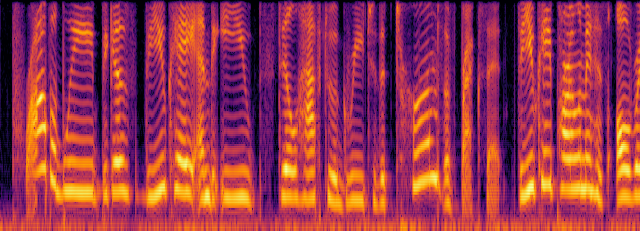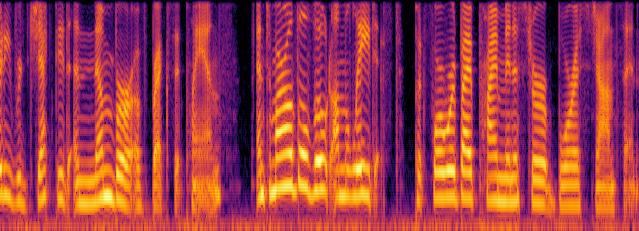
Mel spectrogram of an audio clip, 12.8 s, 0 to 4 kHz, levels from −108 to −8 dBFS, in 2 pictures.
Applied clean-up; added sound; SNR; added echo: none; none; none; none.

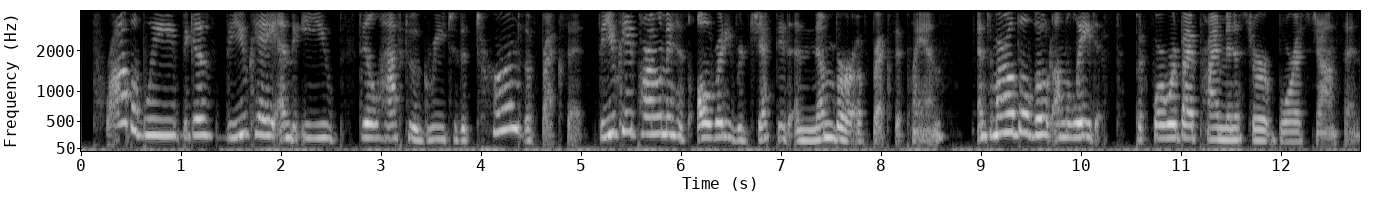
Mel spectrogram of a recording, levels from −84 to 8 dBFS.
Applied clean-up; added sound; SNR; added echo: none; none; none; reverberation time 0.1 s.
